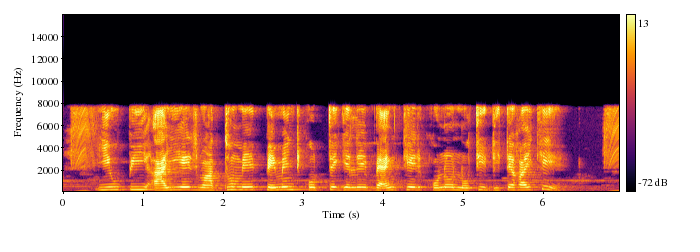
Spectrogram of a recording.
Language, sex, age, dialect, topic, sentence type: Bengali, female, 60-100, Rajbangshi, banking, question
